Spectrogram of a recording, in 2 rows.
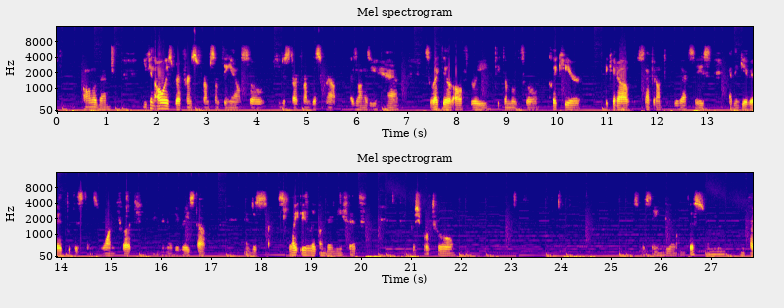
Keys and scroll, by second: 14.6-15.5 typing, 23.0 space, 24.5 p.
